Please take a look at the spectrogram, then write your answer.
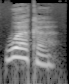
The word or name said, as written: worker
